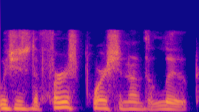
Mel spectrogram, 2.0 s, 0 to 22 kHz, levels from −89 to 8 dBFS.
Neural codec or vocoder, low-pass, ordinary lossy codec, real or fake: vocoder, 44.1 kHz, 128 mel bands every 512 samples, BigVGAN v2; 7.2 kHz; MP3, 64 kbps; fake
